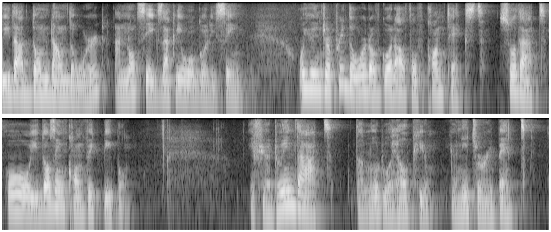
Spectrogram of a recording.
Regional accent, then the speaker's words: Nigeria; I remember when I was growing up in Nigeria, sometimes I would get some very, it's not sometimes, I got some very strict discipline from my parents.

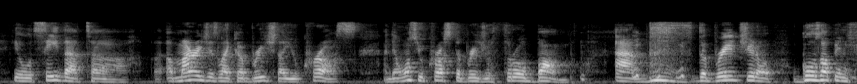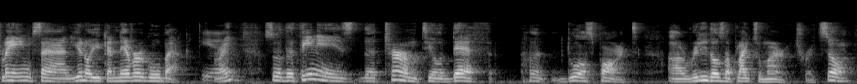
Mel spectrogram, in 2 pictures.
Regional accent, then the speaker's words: Nigeria; as Victoria said, I'm Nigerian and she's American.

